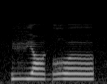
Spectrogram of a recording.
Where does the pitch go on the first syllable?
high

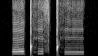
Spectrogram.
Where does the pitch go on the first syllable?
rising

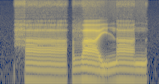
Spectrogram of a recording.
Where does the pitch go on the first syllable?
low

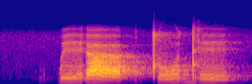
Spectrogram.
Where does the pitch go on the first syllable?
high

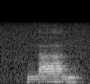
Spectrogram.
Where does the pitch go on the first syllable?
falling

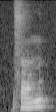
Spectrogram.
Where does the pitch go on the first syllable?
rising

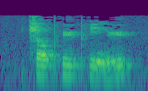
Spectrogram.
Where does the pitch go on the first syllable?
rising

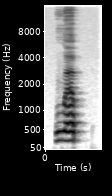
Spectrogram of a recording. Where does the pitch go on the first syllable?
low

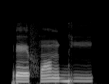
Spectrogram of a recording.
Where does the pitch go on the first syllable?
low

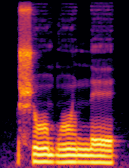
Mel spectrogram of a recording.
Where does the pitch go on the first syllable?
low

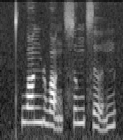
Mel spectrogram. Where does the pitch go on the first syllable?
high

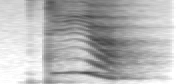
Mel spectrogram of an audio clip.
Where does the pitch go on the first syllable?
falling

